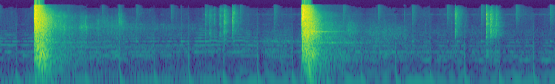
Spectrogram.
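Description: Two rifle shots about four seconds apart, each a sharp crack with a short ringing tail, fired from a scoped precision rifle on a tripod. Background music with a steady beat plays throughout.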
